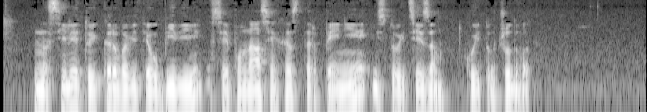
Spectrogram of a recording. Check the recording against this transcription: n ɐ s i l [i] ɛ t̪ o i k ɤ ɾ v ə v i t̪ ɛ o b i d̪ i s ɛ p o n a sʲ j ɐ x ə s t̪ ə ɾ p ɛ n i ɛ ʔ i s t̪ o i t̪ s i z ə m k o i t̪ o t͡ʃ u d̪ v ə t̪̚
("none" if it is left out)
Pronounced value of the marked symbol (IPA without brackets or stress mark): i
